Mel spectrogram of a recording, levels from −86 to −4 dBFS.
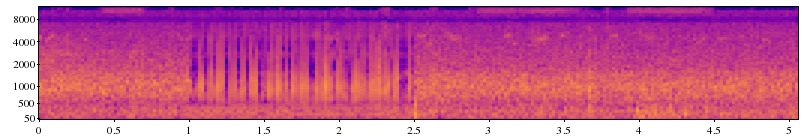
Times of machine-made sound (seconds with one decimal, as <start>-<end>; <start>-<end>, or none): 1.0-2.5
